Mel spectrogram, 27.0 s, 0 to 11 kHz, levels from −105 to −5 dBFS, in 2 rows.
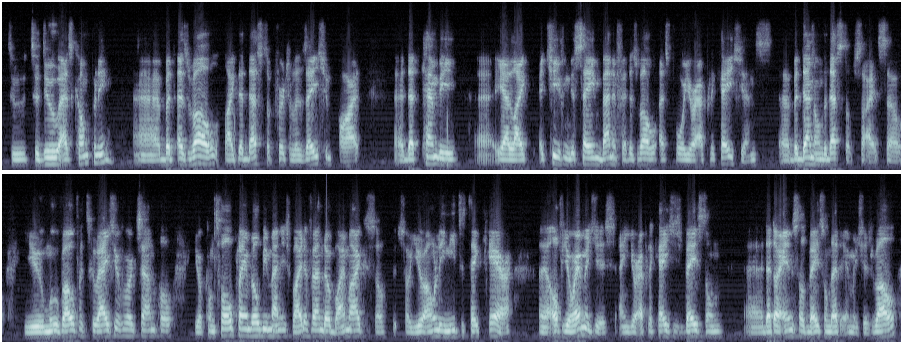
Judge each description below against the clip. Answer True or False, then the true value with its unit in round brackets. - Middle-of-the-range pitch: False (110 Hz)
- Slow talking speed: False (185 wpm)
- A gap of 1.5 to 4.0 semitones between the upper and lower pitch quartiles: True (2.7 semitones)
